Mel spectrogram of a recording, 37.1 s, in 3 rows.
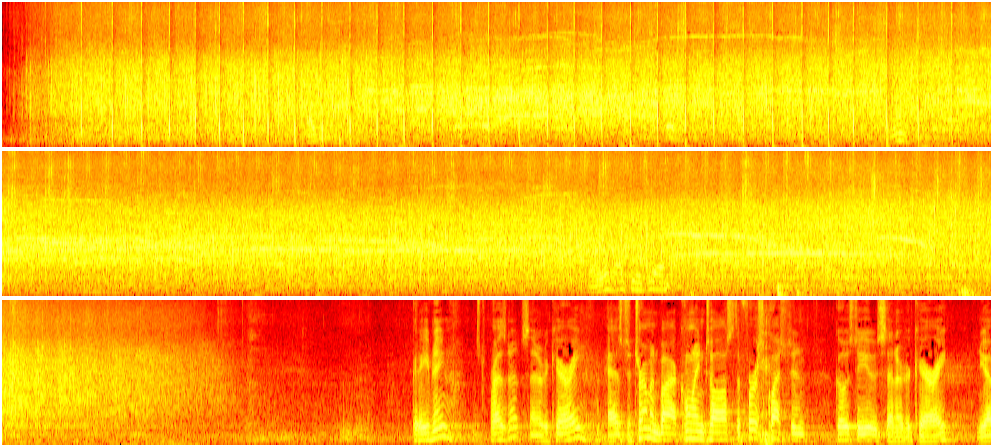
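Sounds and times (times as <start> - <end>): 
debate hall audience applause welcoming President Bush and Senator Kerry: 0.0 - 27.6
speech: 31.0 - 37.0.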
